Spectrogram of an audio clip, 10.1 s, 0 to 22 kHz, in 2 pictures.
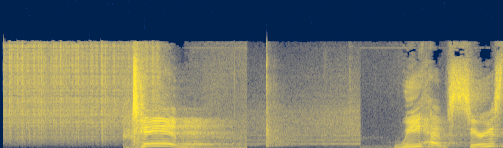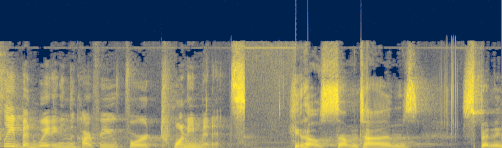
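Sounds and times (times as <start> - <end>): welding arc sizzling: 0.0 - 4.4
person calling out loudly: 1.2 - 2.2
steady hum: 1.2 - 8.6.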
